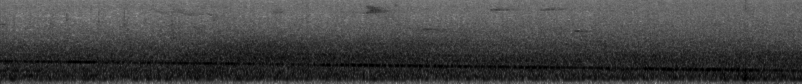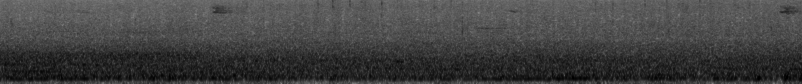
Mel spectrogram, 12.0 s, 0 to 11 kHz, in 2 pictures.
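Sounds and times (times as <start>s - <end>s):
distant warning siren: 0.0s - 7.4s.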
